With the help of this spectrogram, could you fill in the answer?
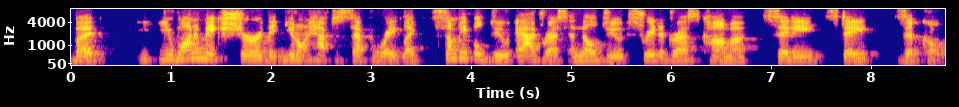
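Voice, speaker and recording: A woman talks with a medium pitch. The variation in her pitch is ordinary. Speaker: software trainer. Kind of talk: webinar tutorial. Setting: webinar. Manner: fast.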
